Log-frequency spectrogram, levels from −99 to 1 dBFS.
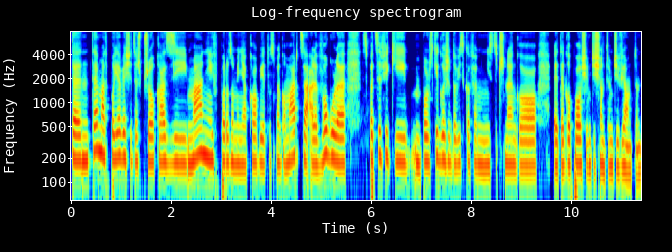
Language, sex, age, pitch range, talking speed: Polish, female, 30-49, 160-200 Hz, 120 wpm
